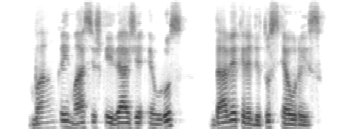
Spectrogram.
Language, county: Lithuanian, Alytus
